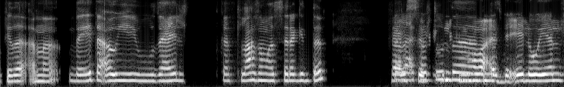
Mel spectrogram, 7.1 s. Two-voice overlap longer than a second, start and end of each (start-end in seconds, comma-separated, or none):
4.9-6.3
